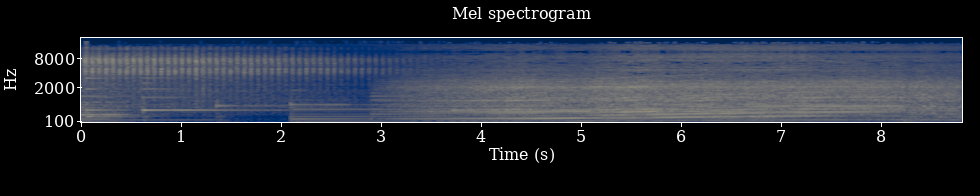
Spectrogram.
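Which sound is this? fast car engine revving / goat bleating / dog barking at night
fast car engine revving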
